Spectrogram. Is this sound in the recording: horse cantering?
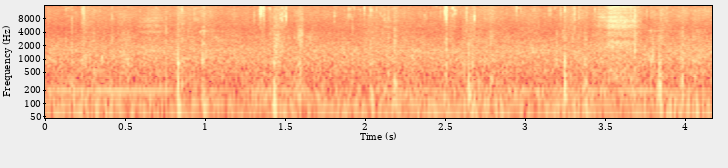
yes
